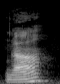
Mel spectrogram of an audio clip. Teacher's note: が is pronounced with like a little bit of a nasal sound at the beginning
